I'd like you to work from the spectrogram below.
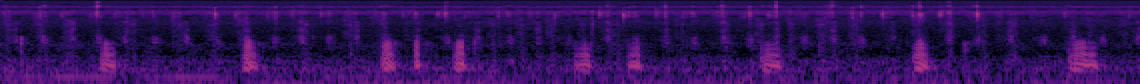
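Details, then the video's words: Guinea pig breathing heavily: short wheezy, low puffs repeated roughly once a second, about eight breaths in a row, over a steady low background hum. "Guinea pig heavy breathing sounds"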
